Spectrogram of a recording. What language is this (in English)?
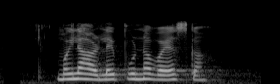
Nepali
